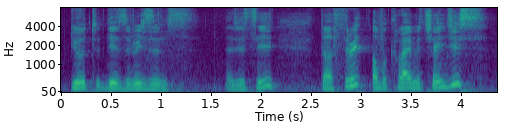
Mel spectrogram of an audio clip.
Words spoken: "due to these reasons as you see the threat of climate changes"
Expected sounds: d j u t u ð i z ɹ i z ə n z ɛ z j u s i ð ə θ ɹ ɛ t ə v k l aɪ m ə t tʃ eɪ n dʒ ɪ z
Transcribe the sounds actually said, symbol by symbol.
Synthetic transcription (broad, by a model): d j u t u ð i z ɹ i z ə n s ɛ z j u s i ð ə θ ɹ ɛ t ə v k l aɪ m ə t tʃ eɪ n dʒ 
